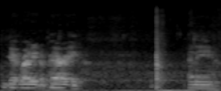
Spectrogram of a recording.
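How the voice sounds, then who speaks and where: A man playing a fighter at a tabletop game, talking in a halting, hesitant way. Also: fairly low pitch, level tone. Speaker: player. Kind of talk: casual play at the table. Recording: echoey room, mic far off, noise.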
